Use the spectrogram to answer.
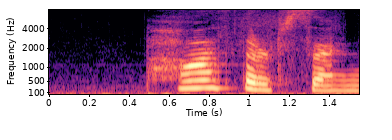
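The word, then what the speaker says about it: Þórðarson: And he brought in his childhood friend, Oscar Potherson, I think it is. It's got a kind of D-shaped symbol, but I think it's pronounced a TH and it's not a D.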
